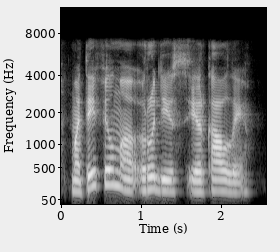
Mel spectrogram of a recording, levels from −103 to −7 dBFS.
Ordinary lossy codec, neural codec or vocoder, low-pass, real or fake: MP3, 96 kbps; none; 7.2 kHz; real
